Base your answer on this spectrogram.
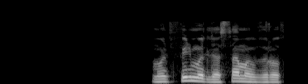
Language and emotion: Russian, neutral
